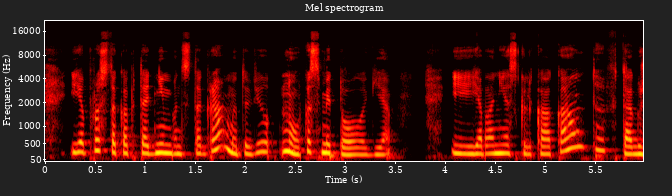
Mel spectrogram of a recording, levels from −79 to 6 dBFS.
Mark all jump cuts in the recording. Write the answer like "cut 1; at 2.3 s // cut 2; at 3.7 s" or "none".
cut 1; at 1.3 s // cut 2; at 2.0 s // cut 3; at 2.5 s // cut 4; at 4.4 s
